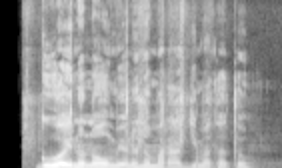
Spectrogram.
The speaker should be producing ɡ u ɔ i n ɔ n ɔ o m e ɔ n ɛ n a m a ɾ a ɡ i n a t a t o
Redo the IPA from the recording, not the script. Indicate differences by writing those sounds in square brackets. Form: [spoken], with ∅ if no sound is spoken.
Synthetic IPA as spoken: ɡ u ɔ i n ɔ n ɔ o m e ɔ n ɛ n a m a ɾ a ɡ i [m] a t a t o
